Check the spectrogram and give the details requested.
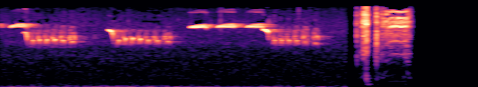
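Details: European crested tit calling three times in quick succession, each a brief high note leading into a fast buzzing trill, ending with a sharp loud click.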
